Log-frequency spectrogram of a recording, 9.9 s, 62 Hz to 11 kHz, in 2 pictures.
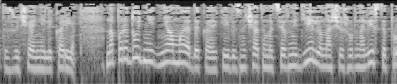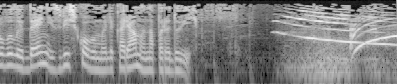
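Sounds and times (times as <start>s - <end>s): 
speech: 0.0s - 7.8s
ambulance siren wailing with a second rising sweep: 8.4s - 9.9s.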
